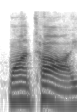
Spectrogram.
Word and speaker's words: Wantagh: Wantagh. You can't pronounce the G, guys.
